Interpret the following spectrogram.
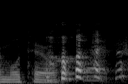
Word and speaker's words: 못해요: Now, notice that pronunciation may sound a little strange. You've got 못, which has an S at the bottom, followed by the H, 하다. Why does it come out te?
